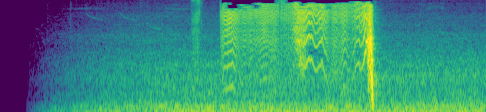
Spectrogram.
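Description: A Shetland pony's muzzle right up against the microphone: a scratchy, hissing snuffle-and-rub noise lasting under a second, cut off by a sharp knock near the end.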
